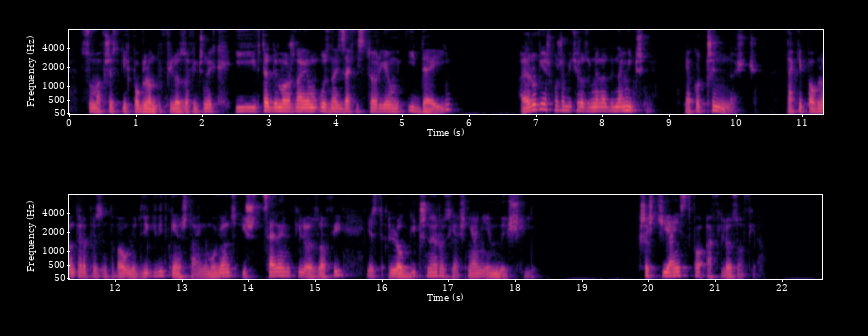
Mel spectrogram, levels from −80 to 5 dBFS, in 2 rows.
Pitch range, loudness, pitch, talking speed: 105-130 Hz, -30 LUFS, 115 Hz, 95 wpm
